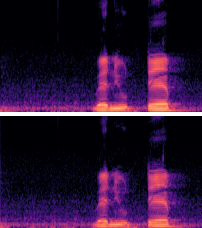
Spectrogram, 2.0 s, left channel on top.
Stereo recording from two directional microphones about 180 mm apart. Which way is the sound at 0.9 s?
15° left (ahead or behind).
